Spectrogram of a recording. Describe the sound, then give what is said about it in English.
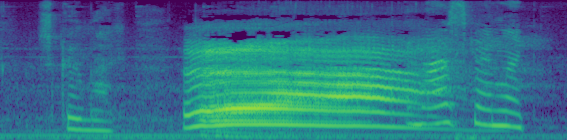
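A child lets out a loud, drawn-out "rah" scream like a pretend monster roar, lasting about two seconds, with brief short vocal sounds just before and after. “I screamed like, rah!”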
